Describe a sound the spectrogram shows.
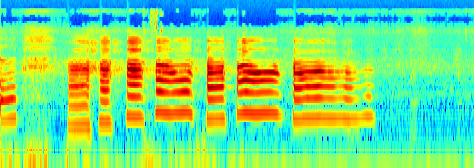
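A young woman speaks with animation, in a drawn-out, sing-song voice, close to a microphone.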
